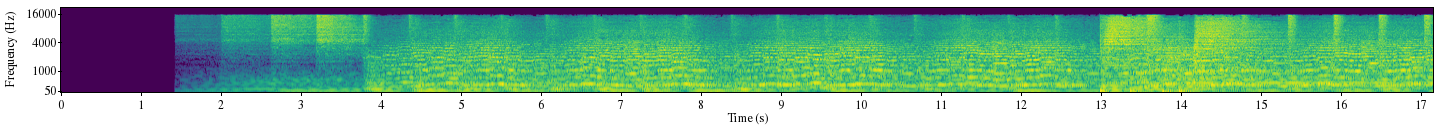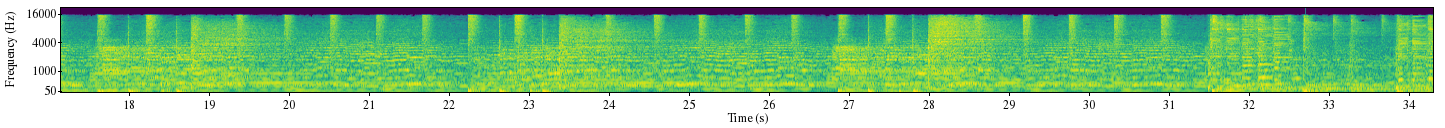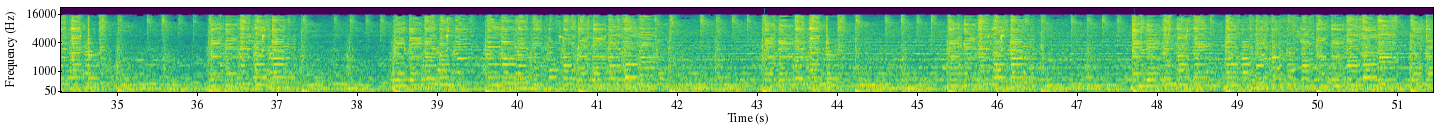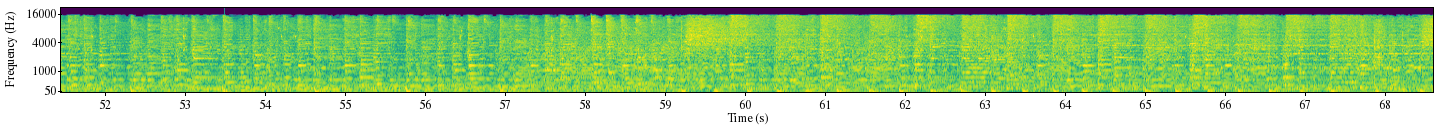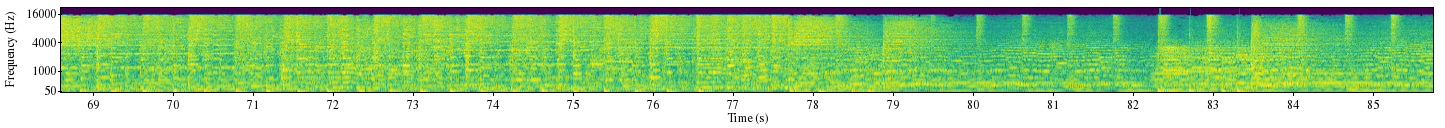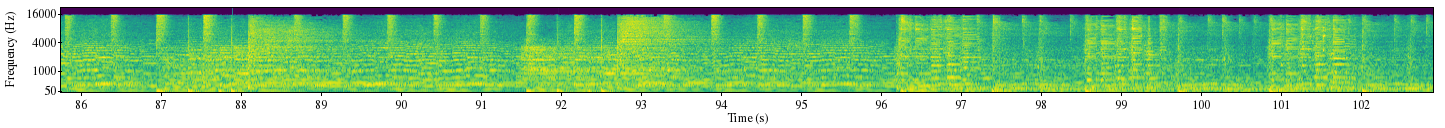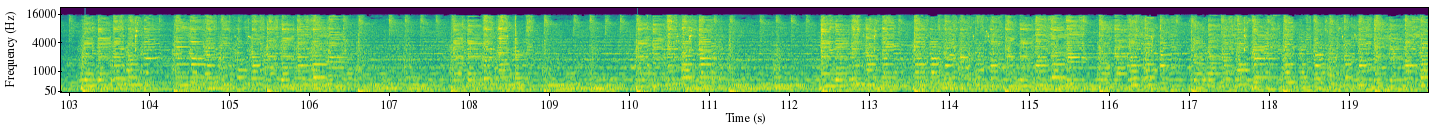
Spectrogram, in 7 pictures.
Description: tema dizi müziği, heyecan gerilim aksiyon fon müzik.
